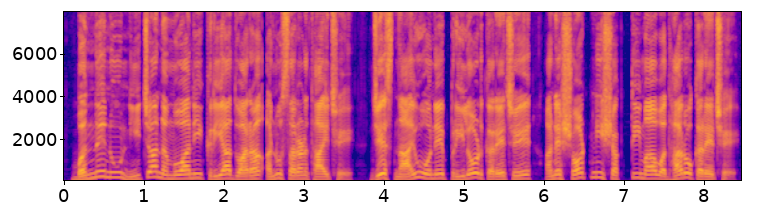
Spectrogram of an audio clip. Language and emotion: Gujarati, neutral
